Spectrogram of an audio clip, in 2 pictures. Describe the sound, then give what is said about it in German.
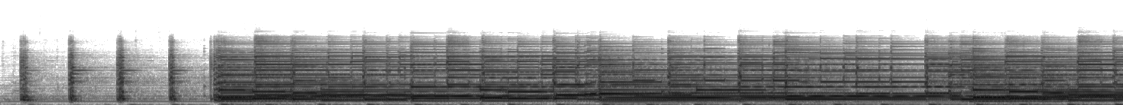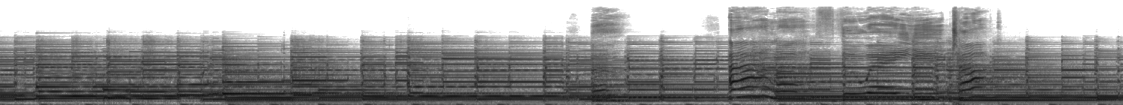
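Four sharp count-in clicks, then a live band in a studio with two amplifiers kicks in with effects-heavy, slightly distorted electric guitar over steady drums, playing loud and continuous rock with no talking. “Ähm, ihr habt auch äh, eine Gitarre dabei und ein Schlagzeug, sag ich mal.”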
